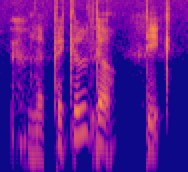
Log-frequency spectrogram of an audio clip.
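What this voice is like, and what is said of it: Bad put-on French accent. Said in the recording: “that was the worst French accent ever”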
